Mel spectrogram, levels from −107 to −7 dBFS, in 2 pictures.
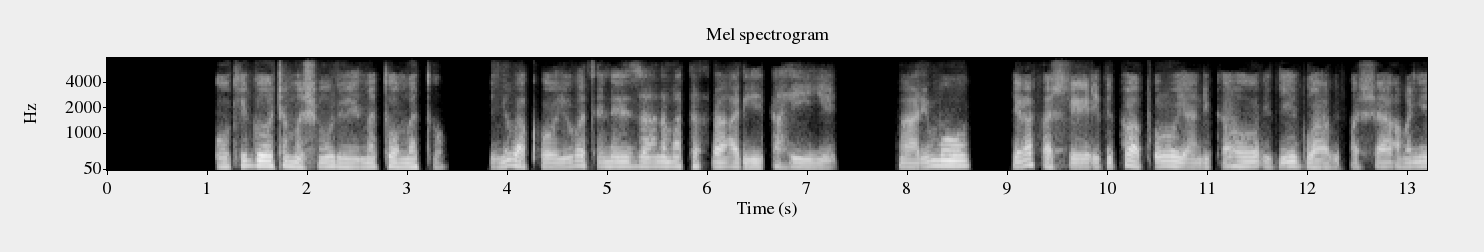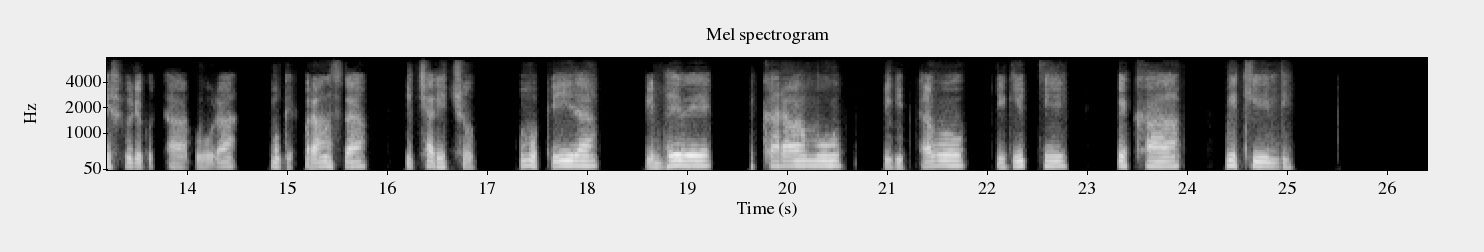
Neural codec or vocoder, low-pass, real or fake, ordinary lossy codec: codec, 44.1 kHz, 2.6 kbps, DAC; 7.2 kHz; fake; MP3, 64 kbps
